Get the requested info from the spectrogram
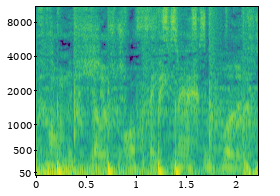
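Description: Hip hop song: a rapped vocal over a beat with a deep bass line and regular drum hits.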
